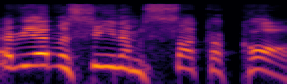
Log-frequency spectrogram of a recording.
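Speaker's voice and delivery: put-on very thick British accent, high. Quoting what a guy asked about someone, in a thick British accent. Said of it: "wicked thick British accent".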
